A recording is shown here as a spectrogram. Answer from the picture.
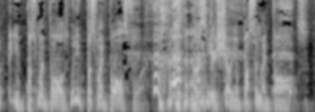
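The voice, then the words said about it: Italian-American style impression. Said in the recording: “I'm imitating him now. Talks like this with his hands ... he's like Italian”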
